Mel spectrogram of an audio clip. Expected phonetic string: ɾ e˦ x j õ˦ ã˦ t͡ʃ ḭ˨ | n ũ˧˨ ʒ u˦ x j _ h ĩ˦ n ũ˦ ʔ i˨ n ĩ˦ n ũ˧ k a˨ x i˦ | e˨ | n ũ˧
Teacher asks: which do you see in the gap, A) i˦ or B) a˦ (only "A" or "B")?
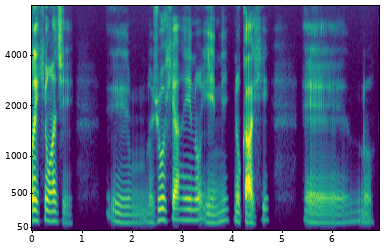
B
